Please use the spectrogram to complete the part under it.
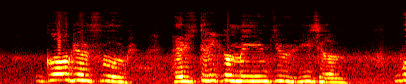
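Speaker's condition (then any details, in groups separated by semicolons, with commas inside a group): Cerebral palsy; affects speech patterns, needs careful listening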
